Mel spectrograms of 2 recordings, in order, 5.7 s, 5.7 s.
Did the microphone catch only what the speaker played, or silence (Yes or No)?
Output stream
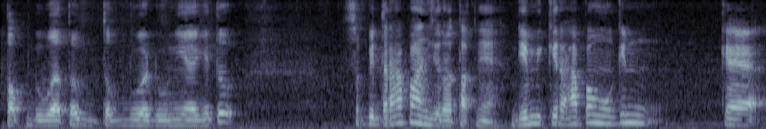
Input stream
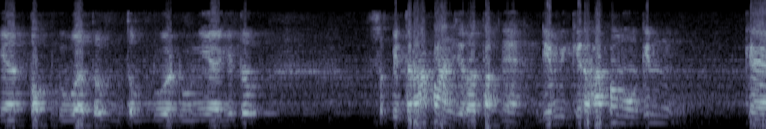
Yes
